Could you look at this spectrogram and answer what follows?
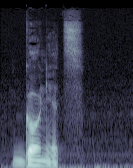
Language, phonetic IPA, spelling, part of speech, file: Polish, [ˈɡɔ̃ɲɛt͡s], goniec, noun, Pl-goniec.ogg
